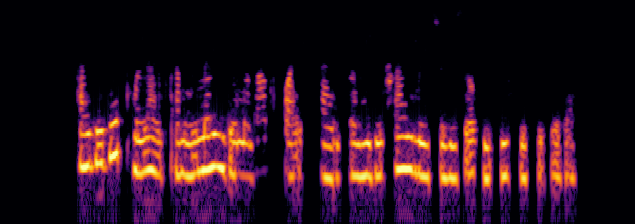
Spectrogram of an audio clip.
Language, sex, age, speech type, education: Nigerian Pidgin, female, 15-29, spontaneous, tertiary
